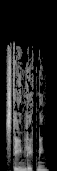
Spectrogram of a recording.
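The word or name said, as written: stenlægning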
